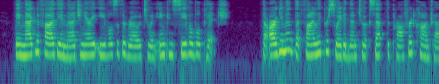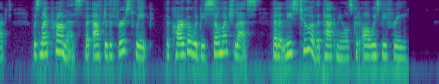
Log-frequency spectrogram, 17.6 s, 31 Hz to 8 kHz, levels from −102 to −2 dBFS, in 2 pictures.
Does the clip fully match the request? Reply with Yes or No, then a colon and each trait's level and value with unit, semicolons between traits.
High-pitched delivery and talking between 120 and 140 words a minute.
No: high, 215 Hz; average, 170 wpm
